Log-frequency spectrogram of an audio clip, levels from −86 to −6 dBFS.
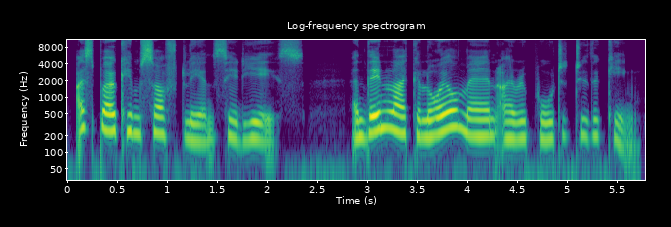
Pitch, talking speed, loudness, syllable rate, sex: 200 Hz, 185 wpm, -18 LUFS, 4.3 syllables/s, female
